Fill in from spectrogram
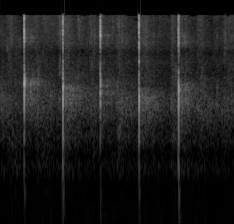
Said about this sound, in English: The church leadership came together in the spring and developed a practical vision for our church. If you were there that day, please stand up and be acknowledged. I want you to give these people a round of applause.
